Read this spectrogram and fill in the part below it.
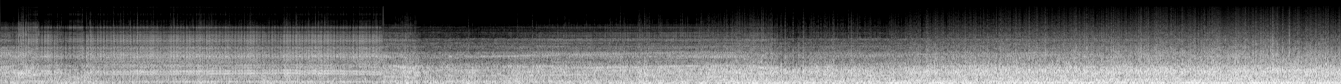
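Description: Tyres roll steadily on asphalt.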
